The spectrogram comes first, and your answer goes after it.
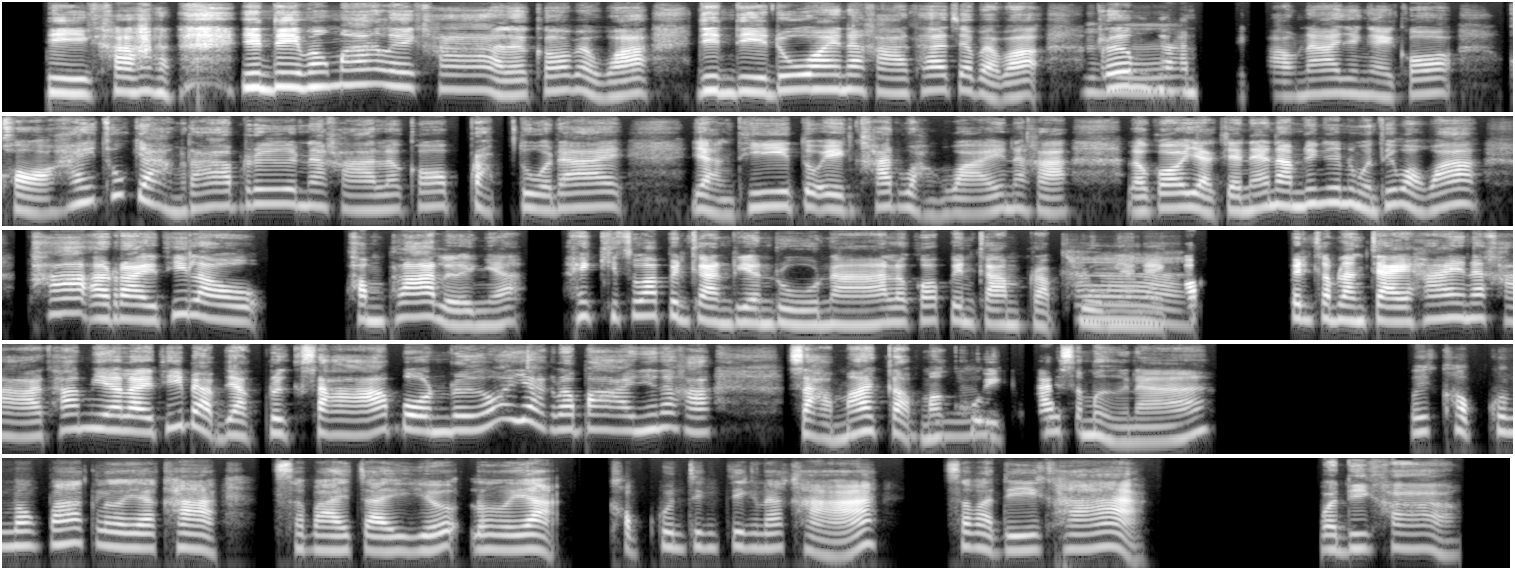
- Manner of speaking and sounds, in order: chuckle
- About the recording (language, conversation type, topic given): Thai, advice, ทำไมฉันถึงกลัวที่จะเริ่มงานใหม่เพราะความคาดหวังว่าตัวเองต้องทำได้สมบูรณ์แบบ?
